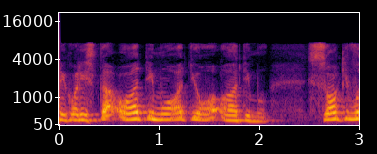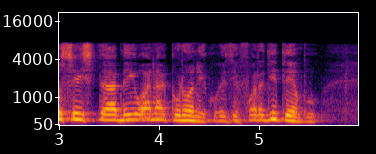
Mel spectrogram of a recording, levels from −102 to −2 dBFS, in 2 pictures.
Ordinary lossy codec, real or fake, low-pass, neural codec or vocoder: none; real; 7.2 kHz; none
